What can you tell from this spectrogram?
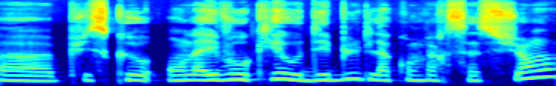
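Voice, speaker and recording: The voice has a dark, mellow tone, moving at a fairly slow pace with ordinary pitch variation. The recording is very clean, with a silent background and a dry, close sound without echo. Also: woman. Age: 60s. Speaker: interviewer and anthropologist. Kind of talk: interview.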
